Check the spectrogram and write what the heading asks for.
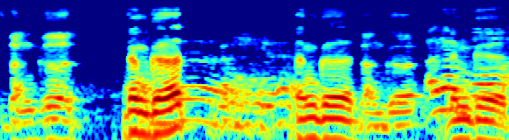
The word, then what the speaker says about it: danggit: Spirit pronunciation is danggut.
